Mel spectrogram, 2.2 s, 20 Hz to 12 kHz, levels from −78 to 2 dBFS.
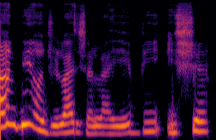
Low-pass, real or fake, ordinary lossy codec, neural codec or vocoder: none; fake; none; codec, 24 kHz, 6 kbps, HILCodec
